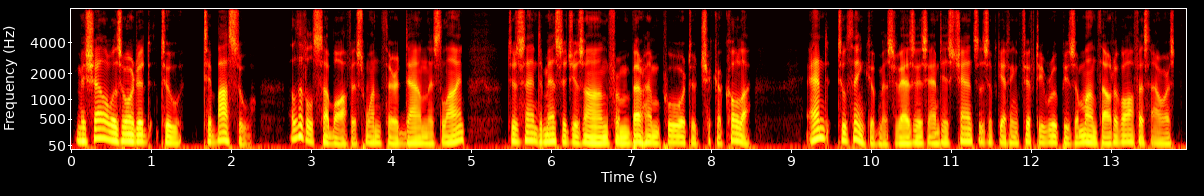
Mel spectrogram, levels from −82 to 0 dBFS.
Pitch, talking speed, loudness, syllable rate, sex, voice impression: 95 Hz, 175 wpm, -21 LUFS, 5.6 syllables/s, male, very masculine, very adult-like, slightly old, very thick, tensed, very powerful, slightly bright, slightly hard, slightly muffled, fluent, very cool, very intellectual, sincere, very calm, very mature, friendly, reassuring, very unique, elegant, wild, sweet, lively, kind, slightly sharp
